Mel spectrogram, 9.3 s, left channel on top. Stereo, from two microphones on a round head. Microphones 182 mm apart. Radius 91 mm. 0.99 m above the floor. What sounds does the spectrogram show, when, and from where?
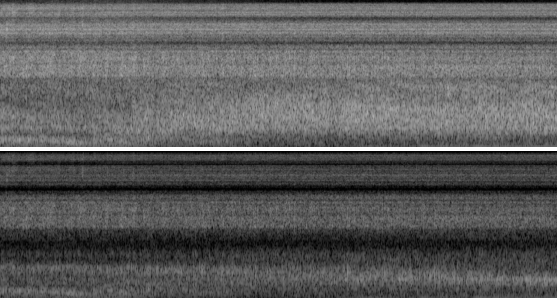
0.0 s running water: 80° left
